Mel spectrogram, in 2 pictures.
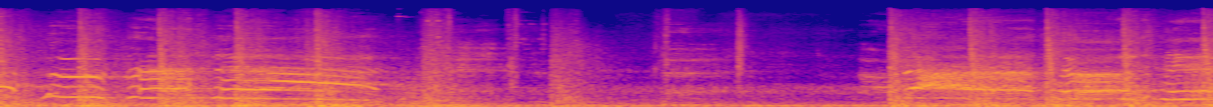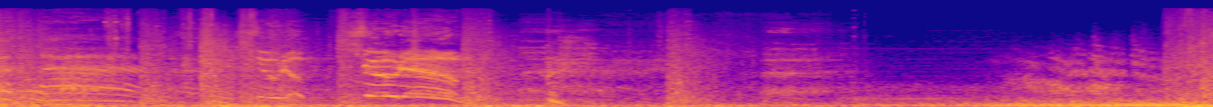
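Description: Rapid gunfire bursts out again and again.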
